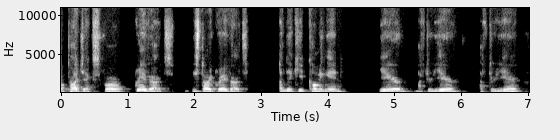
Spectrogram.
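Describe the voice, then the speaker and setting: An Irish man gives a relaxed, self-deprecating talk over a video call. His voice is very dark and husky, sitting a little low, and he sounds stuffed up from a cold. He speaks in an easygoing conversational lecture manner. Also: poor audio. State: bunged up with a cold. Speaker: guest speaker, archaeologist. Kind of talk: online lecture with slides.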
